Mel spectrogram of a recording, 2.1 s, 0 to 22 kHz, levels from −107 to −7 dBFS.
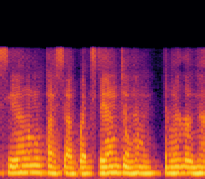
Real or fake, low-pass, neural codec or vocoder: fake; 7.2 kHz; codec, 16 kHz, 1 kbps, FreqCodec, smaller model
